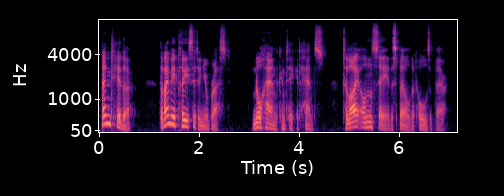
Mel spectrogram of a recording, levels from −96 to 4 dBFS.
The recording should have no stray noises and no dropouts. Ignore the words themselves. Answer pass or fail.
pass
